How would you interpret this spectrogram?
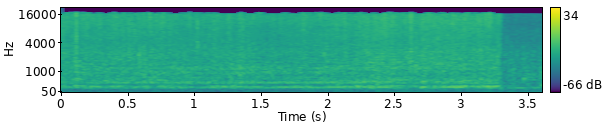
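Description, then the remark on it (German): A dense swarm of billions of salt flies buzzes over a caustic, chemical lake known for its limestone towers, in a steady, overlapping drone with a low hum underneath, loud and continuous before cutting off abruptly near the end. “Außer für Fliegen. Salzfliegen. Von ihnen gibt es hier Milliarden.”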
